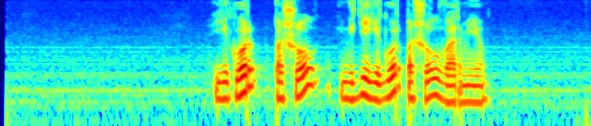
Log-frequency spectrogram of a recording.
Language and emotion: Russian, neutral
